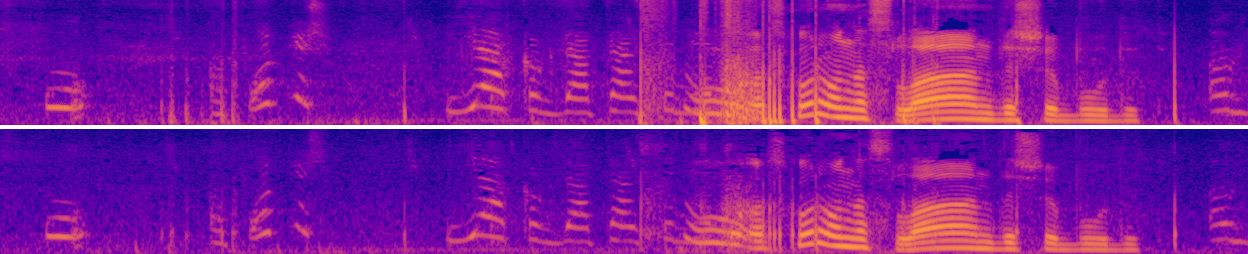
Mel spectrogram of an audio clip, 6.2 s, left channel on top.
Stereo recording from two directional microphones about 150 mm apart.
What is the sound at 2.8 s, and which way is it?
Speech, centre (ahead or behind).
